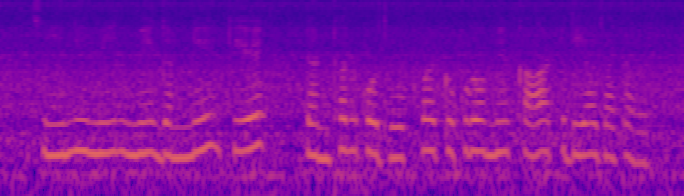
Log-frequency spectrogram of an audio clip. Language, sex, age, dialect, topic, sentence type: Hindi, female, 36-40, Kanauji Braj Bhasha, agriculture, statement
